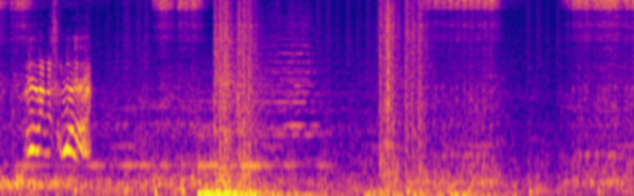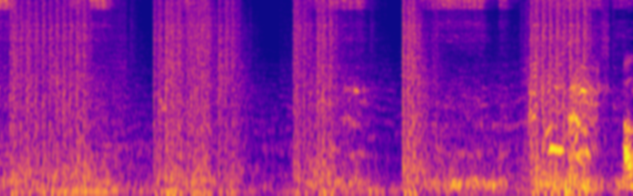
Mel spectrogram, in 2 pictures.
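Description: Shotgun blasts and gunfire crack in the video game Aliens: Colonial Marines, loud repeated bursts mixed with game sound effects while a player talks over the action.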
